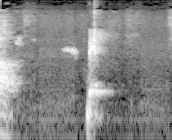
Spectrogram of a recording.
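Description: A speaking voice as a phrase ends, then one short, sharp vocal sound about a second in, with brief pauses between.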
